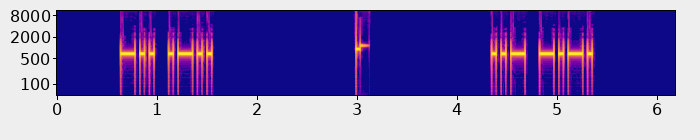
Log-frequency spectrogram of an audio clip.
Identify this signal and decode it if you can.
Morse code, heard as a keyed tone, about 25 wpm, 700 Hz. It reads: DL UC
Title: Top Two Letter Combinations in Words 25wpm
